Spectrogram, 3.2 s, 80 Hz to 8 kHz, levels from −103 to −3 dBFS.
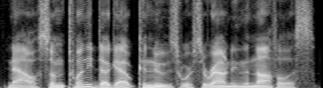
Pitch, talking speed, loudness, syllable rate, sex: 135 Hz, 165 wpm, -16 LUFS, 5.5 syllables/s, male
